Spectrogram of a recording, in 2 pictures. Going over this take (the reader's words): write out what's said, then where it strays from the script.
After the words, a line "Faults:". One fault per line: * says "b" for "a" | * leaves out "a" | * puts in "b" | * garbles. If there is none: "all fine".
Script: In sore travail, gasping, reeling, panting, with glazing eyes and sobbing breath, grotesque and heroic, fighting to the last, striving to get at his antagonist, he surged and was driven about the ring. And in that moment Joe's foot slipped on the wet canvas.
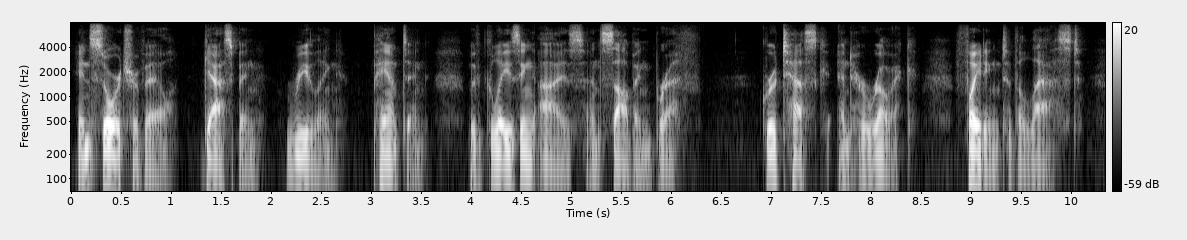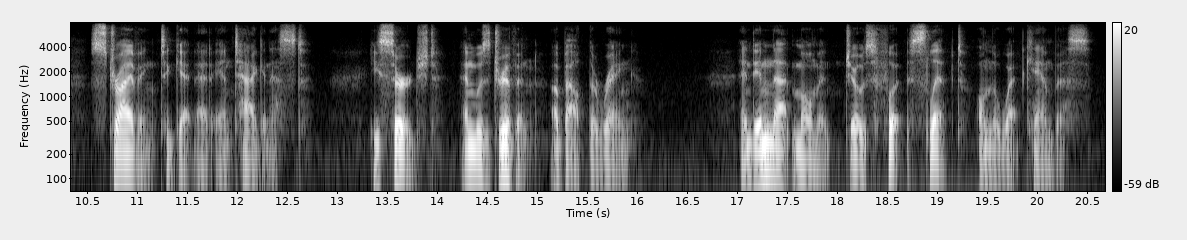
In sore travail, gasping, reeling, panting, with glazing eyes and sobbing breath, grotesque and heroic, fighting to the last, striving to get at antagonist, he surged and was driven about the ring. And in that moment Joe's foot slipped on the wet canvas.
Faults:
* leaves out "his"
